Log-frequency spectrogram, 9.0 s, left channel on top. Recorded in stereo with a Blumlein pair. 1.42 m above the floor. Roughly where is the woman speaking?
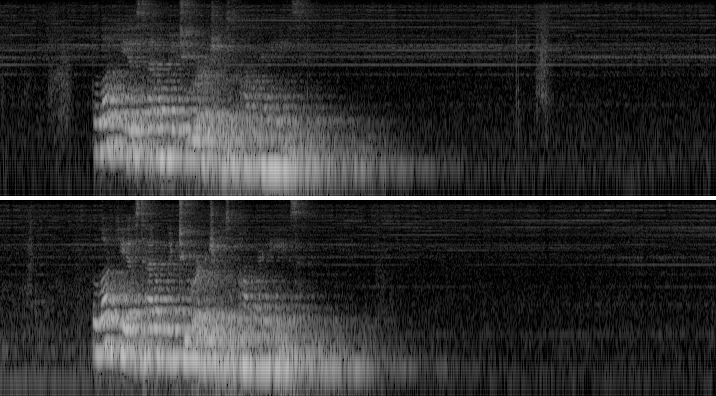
Ahead right.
